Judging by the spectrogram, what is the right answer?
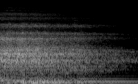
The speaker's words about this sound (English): Take one last deep inhale through your nose. And exhale audibly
